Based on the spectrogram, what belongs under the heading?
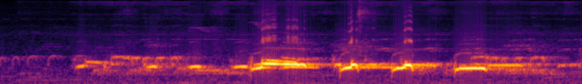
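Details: Energetic Bangkok zebra dove song: layered soft coos building into loud rapid staccato notes with dips and rises, several sharp clicks between; used as a lure to make other Bangkok zebra doves sing sooner.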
